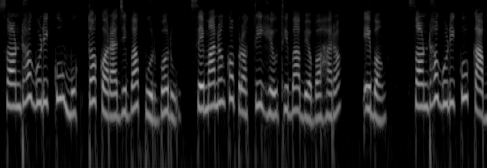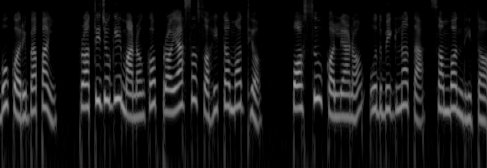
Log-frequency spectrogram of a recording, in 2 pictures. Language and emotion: Odia, neutral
